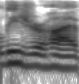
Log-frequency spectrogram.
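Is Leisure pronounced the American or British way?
American. Leisure is pronounced the American way. "In my head, it is only ever the Leisure Hive"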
